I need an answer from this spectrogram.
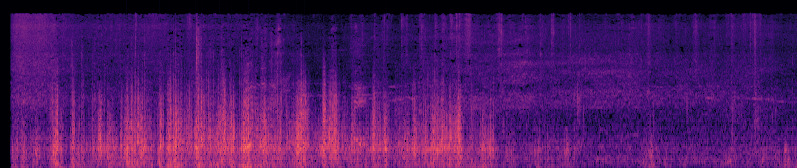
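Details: A person talks outdoors over gusty wind buffeting the microphone, and the voice fades out in the second half, leaving only wind noise.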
